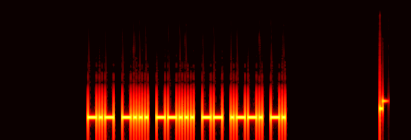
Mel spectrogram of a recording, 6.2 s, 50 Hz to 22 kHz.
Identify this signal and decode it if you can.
Morse code, heard as a keyed tone, about 28 wpm, 700 Hz. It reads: KB7MPN
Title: USA Call Signs Repeated 3x 28wpm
